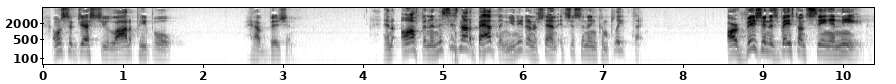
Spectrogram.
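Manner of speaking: high, loud, driving sermon voice; full-force preaching. Acted. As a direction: preach it with rising fire.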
